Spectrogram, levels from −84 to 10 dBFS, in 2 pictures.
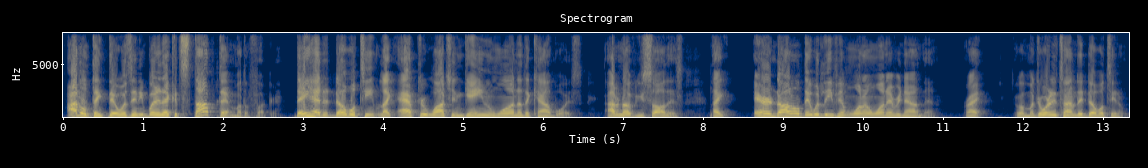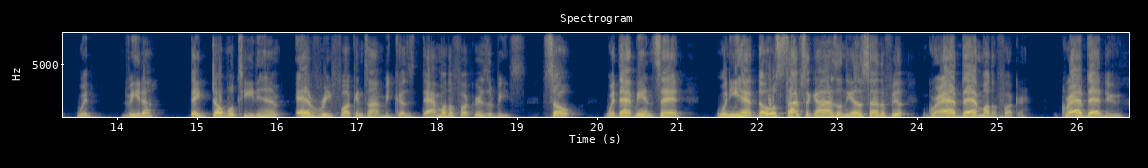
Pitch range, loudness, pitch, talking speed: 135-185 Hz, -16 LUFS, 160 Hz, 205 wpm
